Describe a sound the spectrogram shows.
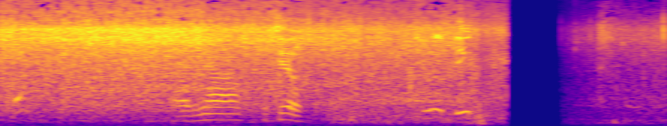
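A stream rushes over rocks.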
